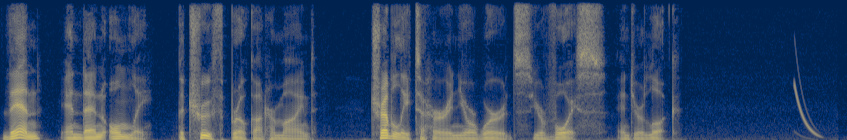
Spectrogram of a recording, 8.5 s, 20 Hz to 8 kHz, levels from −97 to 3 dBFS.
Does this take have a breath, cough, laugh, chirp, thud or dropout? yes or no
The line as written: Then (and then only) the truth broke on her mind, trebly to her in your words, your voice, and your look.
yes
